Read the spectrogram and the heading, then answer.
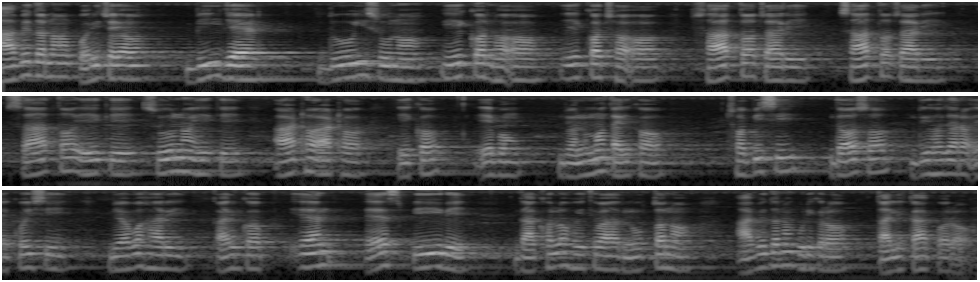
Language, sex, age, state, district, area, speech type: Odia, male, 30-45, Odisha, Boudh, rural, read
